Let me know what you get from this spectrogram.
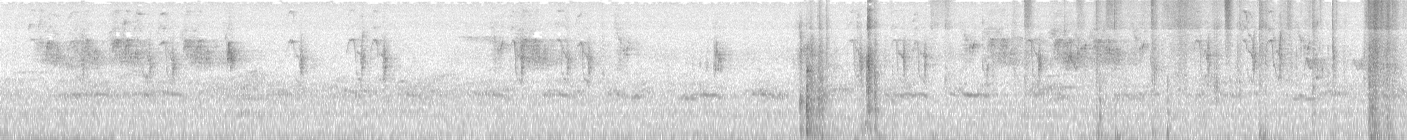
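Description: Faint songbirds chirping and calling outdoors, short high notes coming in scattered bursts. Two sharp knocks come about eight seconds in and another just before the end; these are the loudest sounds.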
